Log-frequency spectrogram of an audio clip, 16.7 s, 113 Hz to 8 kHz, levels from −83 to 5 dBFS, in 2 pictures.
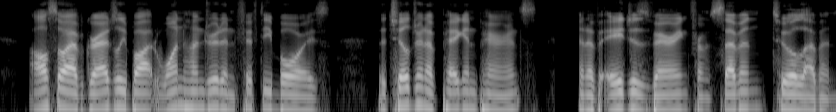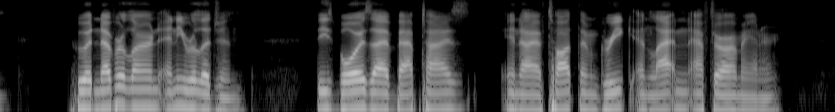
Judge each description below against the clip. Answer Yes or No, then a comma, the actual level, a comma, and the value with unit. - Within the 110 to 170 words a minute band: Yes, average, 165 wpm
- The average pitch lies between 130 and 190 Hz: No, low, 120 Hz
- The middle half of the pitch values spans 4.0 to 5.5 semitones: No, narrow, 2.5 semitones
